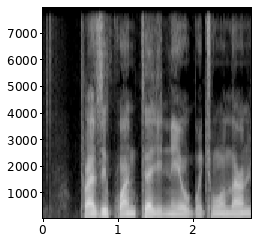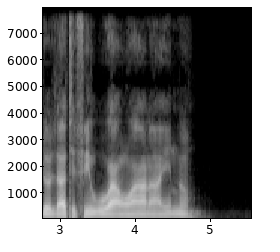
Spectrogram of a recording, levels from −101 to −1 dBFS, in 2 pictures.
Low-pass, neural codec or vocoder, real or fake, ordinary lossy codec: none; codec, 16 kHz, 1 kbps, FunCodec, trained on LibriTTS, 50 frames a second; fake; none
